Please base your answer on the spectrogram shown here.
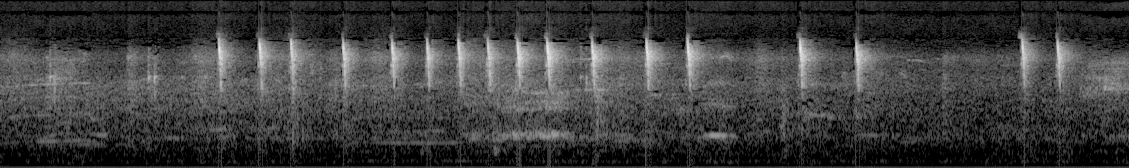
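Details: Bar-winged prinia (ciblek sawah) song: after a quiet start, a run of about fifteen crisp, high-pitched chips, then spaced pairs of chips with gaps between them.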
